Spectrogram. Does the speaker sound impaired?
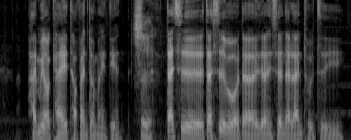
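Yes: hearing impairment.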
